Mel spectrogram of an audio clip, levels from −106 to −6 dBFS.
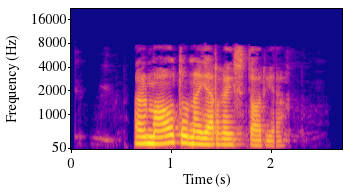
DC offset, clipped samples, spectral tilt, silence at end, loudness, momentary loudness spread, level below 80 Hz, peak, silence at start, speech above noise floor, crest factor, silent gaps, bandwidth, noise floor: under 0.1%; under 0.1%; -7 dB/octave; 0.6 s; -15 LUFS; 14 LU; -58 dBFS; -2 dBFS; 0.65 s; 42 dB; 14 dB; none; 7.6 kHz; -56 dBFS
